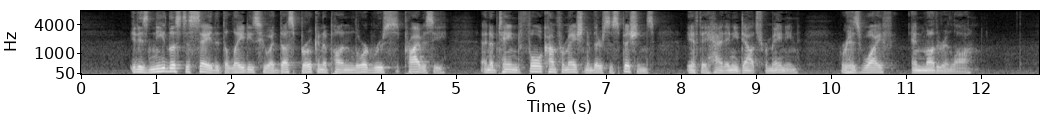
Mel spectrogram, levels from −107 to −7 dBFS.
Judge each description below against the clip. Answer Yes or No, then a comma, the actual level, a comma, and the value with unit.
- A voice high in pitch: No, low, 105 Hz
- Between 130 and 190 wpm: Yes, average, 170 wpm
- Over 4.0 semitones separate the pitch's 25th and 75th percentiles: No, average, 3.1 semitones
